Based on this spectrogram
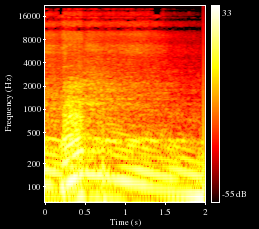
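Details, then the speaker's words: Alfa Romeo 33 16-valve: a quick, crisp throttle blip rises and falls cleanly back to a steady, even idle with a deep bark; the engine sounds healthy. "Oh, it's got a right bark, haven't she? Give us a blip."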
